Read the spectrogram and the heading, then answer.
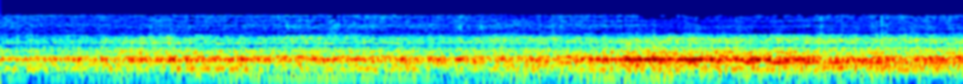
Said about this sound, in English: As we stand in front of Hangar B, a three-ship formation circles above the landing area.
